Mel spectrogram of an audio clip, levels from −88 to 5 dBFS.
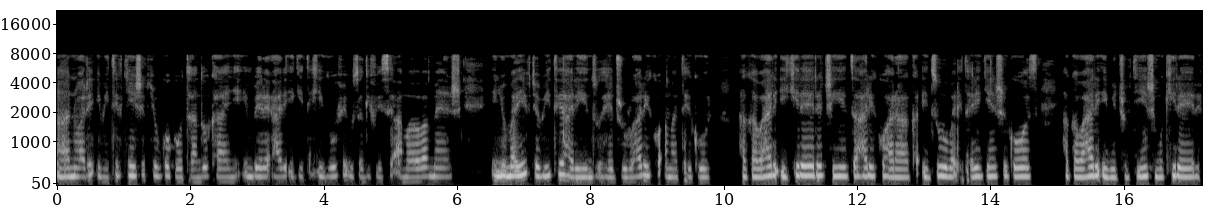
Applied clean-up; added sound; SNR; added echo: none; none; none; none.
